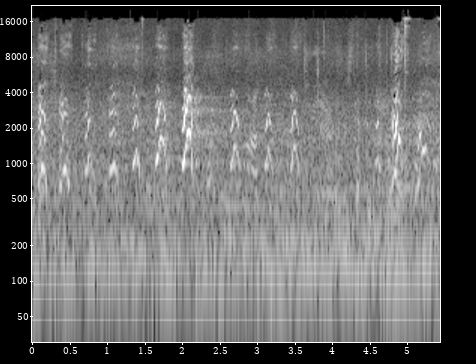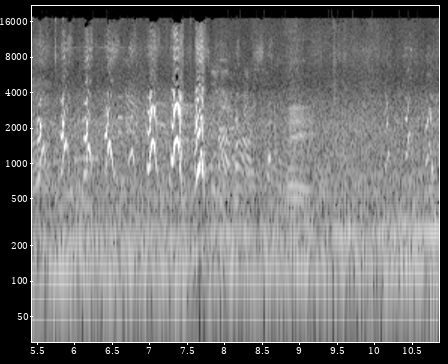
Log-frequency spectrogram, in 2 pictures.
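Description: A Bichon Frise makes quick, high-pitched yelping whines, short arched notes tumbling out several per second before trailing off. A low background rumble and faint voices sit underneath.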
